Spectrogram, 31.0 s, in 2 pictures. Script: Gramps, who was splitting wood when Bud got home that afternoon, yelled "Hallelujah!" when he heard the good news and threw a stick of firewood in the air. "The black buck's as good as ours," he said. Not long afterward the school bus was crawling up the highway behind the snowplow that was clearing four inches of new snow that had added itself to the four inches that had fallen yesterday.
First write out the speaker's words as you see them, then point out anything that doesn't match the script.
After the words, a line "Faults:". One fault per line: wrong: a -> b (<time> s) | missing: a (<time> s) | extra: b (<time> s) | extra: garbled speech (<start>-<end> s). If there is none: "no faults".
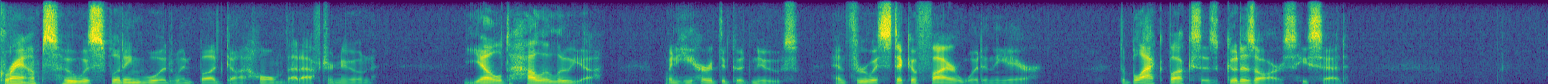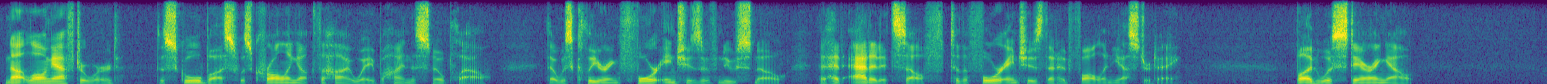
Gramps, who was splitting wood when Bud got home that afternoon, yelled "Hallelujah!" when he heard the good news and threw a stick of firewood in the air. "The black buck's as good as ours," he said. Not long afterward the school bus was crawling up the highway behind the snowplow that was clearing four inches of new snow that had added itself to the four inches that had fallen yesterday. Bud was staring out
Faults:
extra: Bud was staring out (28.4 s)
